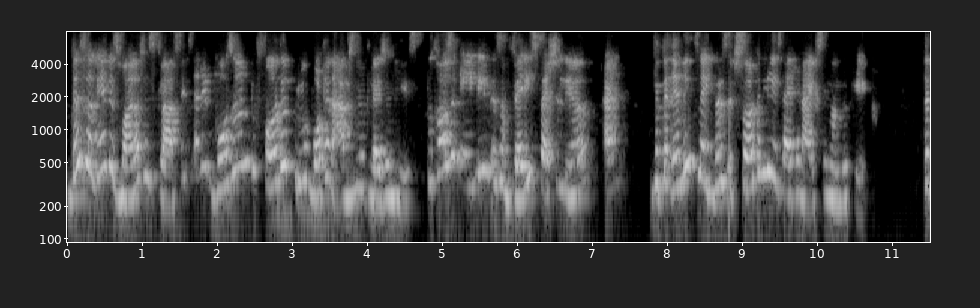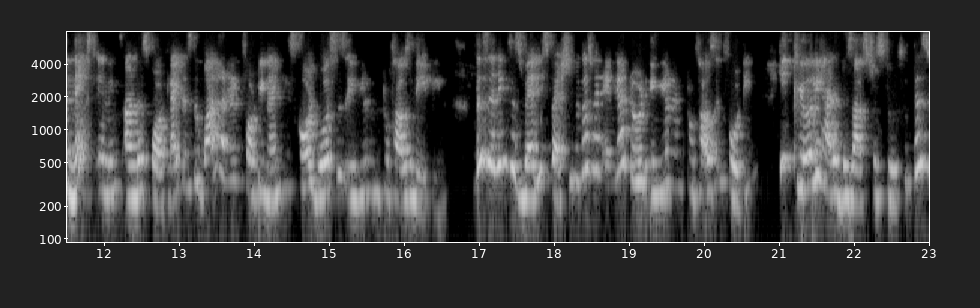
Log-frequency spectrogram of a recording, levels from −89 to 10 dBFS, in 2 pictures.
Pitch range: 240-375 Hz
